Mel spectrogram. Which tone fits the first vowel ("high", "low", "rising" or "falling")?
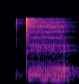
low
